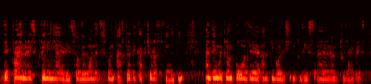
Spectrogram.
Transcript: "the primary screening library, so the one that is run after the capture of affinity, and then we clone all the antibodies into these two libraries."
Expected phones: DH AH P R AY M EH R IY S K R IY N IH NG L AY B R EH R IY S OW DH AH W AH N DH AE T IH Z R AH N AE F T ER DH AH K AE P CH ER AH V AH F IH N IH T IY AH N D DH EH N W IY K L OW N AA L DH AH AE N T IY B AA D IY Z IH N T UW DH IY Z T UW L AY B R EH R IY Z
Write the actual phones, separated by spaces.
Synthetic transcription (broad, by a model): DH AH P R AY M EH R IY S K R IY N IH NG L AY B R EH R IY S OW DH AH W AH N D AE T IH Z W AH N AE F T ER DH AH K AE P CH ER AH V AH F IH N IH T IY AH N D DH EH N W IY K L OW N AA L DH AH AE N T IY B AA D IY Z IH N T UW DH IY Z T UW L AY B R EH R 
